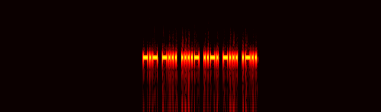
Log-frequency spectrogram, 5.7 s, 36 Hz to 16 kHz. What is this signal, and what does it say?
Morse code, heard as a keyed tone, about 47 wpm, 700 Hz. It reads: KB4FBL
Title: USA Call Signs - 6 Characters - 50wpm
